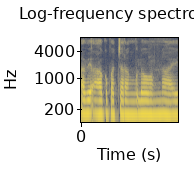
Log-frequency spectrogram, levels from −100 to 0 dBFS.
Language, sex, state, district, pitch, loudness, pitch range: Telugu, male, Andhra Pradesh, Visakhapatnam, 155 Hz, -13 LUFS, 150-155 Hz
